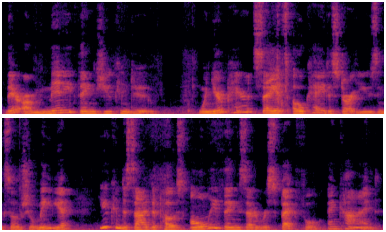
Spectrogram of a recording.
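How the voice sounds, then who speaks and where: A woman reading a children's educational book aloud in a deliberate, instructive way. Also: fairly low pitch, very animated. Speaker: volunteer story reader. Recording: roomy echo, faint background noise.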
